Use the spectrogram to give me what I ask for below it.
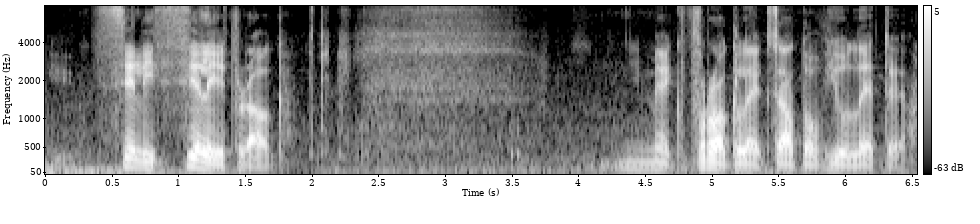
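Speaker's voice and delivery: lightly done half-Russian accent, mocking; vague Russian accent. Player voicing a rival lord, mock Russian accent. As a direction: sneer at the frog in a sort-of Russian accent. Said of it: "what accent I'm trying to do there. It's almost like Russian".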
